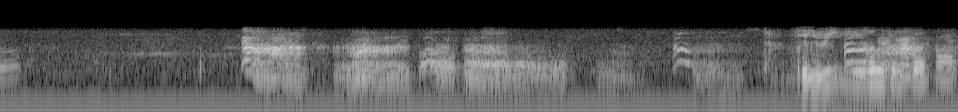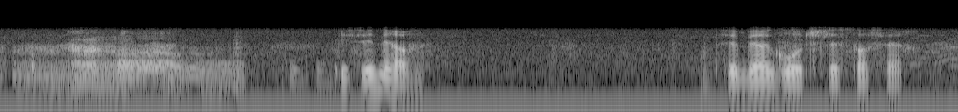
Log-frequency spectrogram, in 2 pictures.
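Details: Akita Inu puppies play-fighting, the smallest described as furious and getting worked up. Rough growls and short yelping bursts mix with French speech throughout.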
